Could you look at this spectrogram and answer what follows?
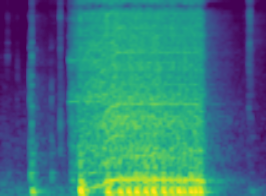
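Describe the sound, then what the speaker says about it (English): A power drill drives a screw into a nail salon desk during assembly: a couple of light taps, then one loud, close whir of about a second and a half that stops abruptly, with no talking. "You're just matching up with the holes and screwing in."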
